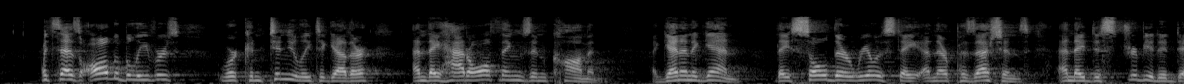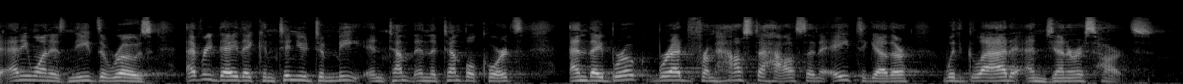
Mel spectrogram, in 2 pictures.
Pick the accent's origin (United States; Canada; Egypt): United States; Philadelphia, Pennsylvania; Philadelphia is my hometown.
